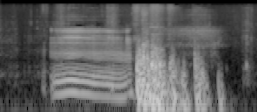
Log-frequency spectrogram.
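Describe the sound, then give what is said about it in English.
A sneeze: a drawn-out, steady voiced 'aah' builds for almost a second, then bursts into a loud, explosive 'choo', followed by a few short, breathy sputters. “I sneezed.”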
